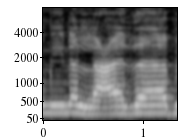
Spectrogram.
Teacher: من العذاب میں عین کو موٹا کریں گے, ذال کو باریک ادا کریں گے , ذال کے ساتھ الف مدہ ایک انداز میں کھینچیں گے.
